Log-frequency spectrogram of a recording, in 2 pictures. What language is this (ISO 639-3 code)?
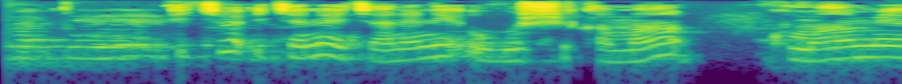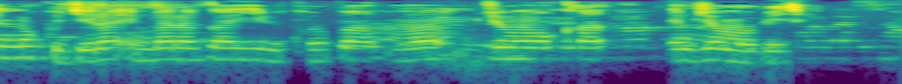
kin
